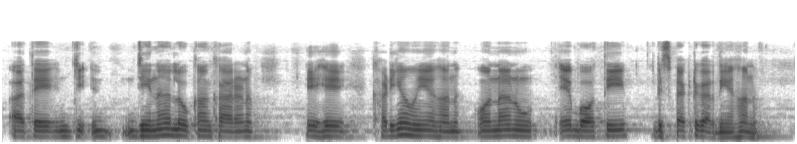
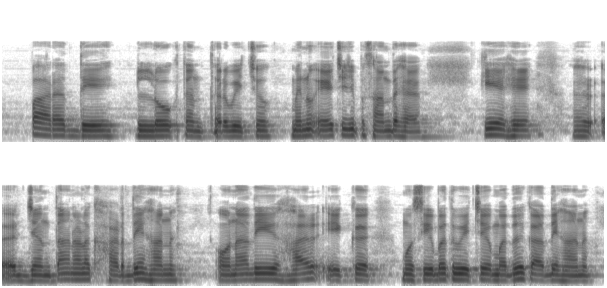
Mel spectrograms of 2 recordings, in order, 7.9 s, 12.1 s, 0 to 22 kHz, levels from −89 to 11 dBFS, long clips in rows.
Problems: background sounds at intervals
